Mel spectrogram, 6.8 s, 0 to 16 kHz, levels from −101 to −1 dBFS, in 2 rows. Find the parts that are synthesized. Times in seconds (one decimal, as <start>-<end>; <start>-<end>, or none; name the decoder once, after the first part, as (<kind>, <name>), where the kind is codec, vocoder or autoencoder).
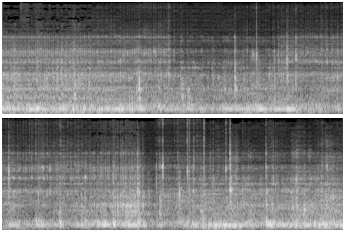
0.9-4.3 (codec, SNAC); 5.0-6.8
